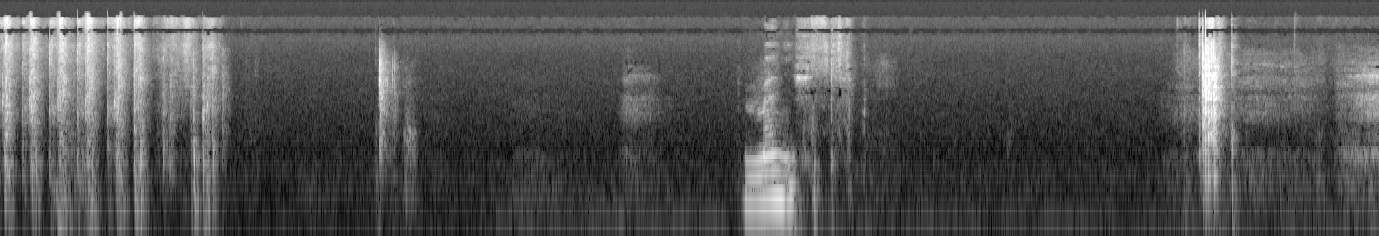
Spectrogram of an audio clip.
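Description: Cards shuffle and rustle in a woman's hands.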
